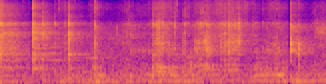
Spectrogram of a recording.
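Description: Fish being turned and mixed with marinade in a bowl before frying, giving close, irregular clinks and scrapes of utensil against dish over soft wet squelching, with no talking.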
